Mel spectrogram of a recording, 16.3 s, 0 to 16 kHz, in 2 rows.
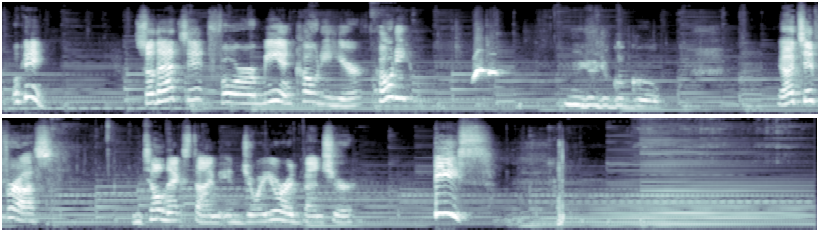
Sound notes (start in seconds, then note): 4.6 whistles; 13.6 gentle music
